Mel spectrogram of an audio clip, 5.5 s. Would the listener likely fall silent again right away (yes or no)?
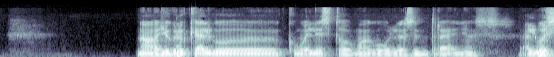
no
